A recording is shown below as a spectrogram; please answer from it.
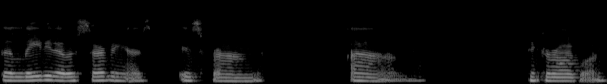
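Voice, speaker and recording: A woman's voice: lowish voice, level tone, slow pace, vocal fry, a little mellow, smooth, no room sound, dull audio. A middle-aged woman from the Dominican Republic, giving a casual spoken astrology reading and rambling through a story with many asides. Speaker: astrology and tarot reader.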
